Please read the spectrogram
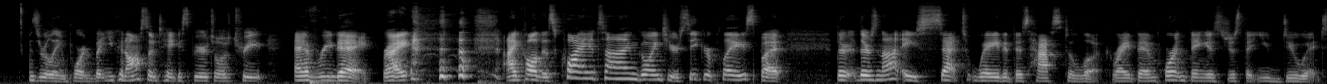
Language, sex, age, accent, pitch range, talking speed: English, female, 20-39, American, 155-195 Hz, 205 wpm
